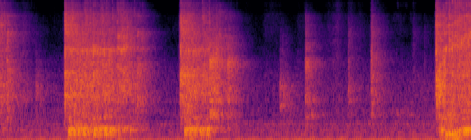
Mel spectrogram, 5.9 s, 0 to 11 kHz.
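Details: Stihl FS91R four-stroke line trimmer that starts and idles but won't take throttle: engine blips in short bursts then sags to a lumpy uneven idle; idle had to be sped up, likely rich idle mixture, low-speed adjustment next, carburetor likely to be pulled.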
